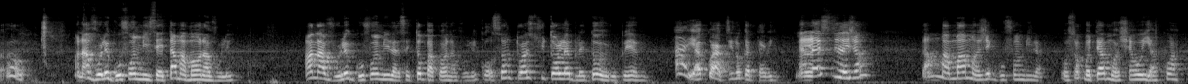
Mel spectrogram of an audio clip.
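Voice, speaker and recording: Lively woman scolding chatters. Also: fairly high pitch, a little hiss or hum. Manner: animated, scolding viewers by name, mixing French with Ewe. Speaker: live-stream commentator. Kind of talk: casual live commentary.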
